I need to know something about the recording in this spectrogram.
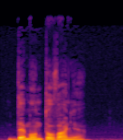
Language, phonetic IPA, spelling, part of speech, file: Polish, [ˌdɛ̃mɔ̃ntɔˈvãɲɛ], demontowanie, noun, Pl-demontowanie.ogg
